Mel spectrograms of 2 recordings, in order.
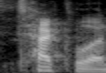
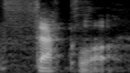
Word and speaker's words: Thekla: But by the way, it's Tekla, not Thekla.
